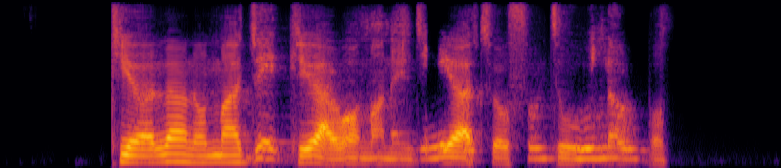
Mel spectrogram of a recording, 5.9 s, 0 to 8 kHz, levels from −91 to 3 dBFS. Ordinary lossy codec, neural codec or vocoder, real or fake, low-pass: none; codec, 16 kHz, 0.5 kbps, X-Codec, HuBERT features, trained on general audio; fake; 7.2 kHz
